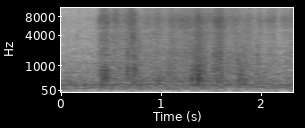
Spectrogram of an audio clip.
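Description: Soft rustling and scuffing of a biker jacket's fabric as the wearer moves in it and handles it, a few brief brushes.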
